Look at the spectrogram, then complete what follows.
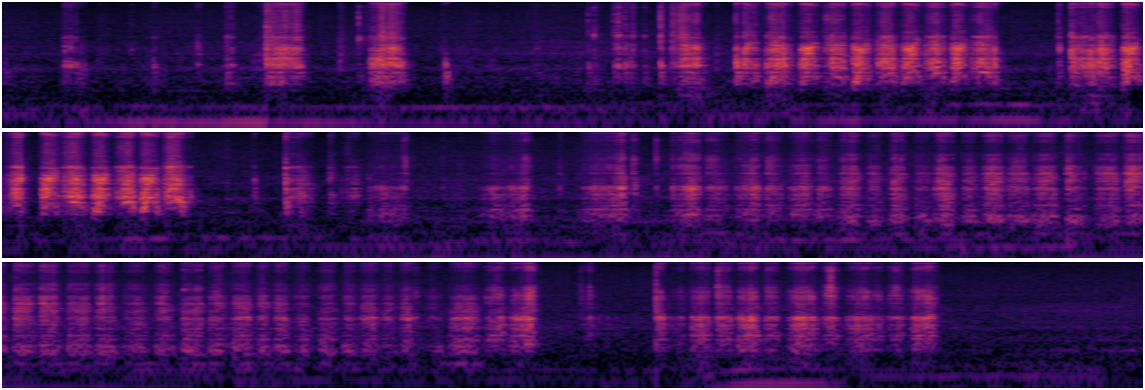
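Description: Small hand file rasping on a freshly sand-cast silver pendant, cleaning up the as-cast surface. It comes in runs of quick back-and-forth strokes with short pauses between.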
